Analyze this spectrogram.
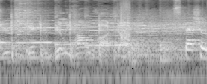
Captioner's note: tv ads playing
